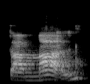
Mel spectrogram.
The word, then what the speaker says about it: tamal: A always is the A sound in Spanish. We don't have 7 different pronunciations for that letter. So anytime you see an A in a word in Spanish, you're always going to say A like in spot. So it's tamal, and it's only one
